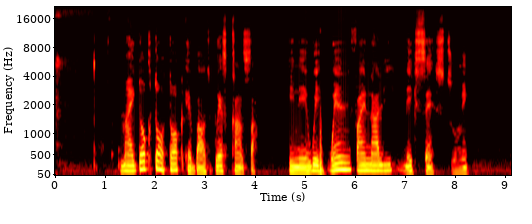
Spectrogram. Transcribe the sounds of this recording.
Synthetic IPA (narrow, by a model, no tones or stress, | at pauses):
maɪdɔktɔtɔkebaʊtbɹɛskʰãnsa̰ | ĩnewewɛ̃nfaɪnalimeksɛ̃nstʰumĩ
